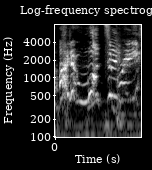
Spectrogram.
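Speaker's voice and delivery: high, loud, slow tantrum shout; screaming child. Retold or imitated. Friend imitates her daughter's breathing tantrum, shouting. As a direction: scream it like a defiant toddler. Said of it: "what Darcy does is".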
